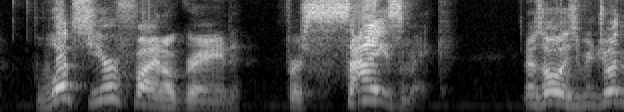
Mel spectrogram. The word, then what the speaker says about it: Cysmic: thing at all but I'm gonna go with a hard C a hard C in a spidey sense but let me know in the comments below what's your final grade for seismic as always if you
